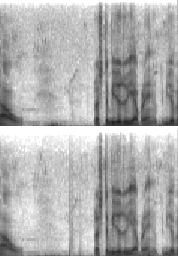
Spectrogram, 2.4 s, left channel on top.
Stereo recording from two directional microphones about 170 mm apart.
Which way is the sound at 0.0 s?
10° left (ahead or behind).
